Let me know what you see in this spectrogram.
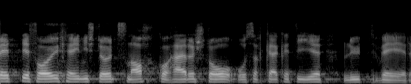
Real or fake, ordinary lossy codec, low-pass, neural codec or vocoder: fake; none; 7.2 kHz; codec, 16 kHz, 4 kbps, FunCodec, trained on LibriTTS, 50 frames a second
